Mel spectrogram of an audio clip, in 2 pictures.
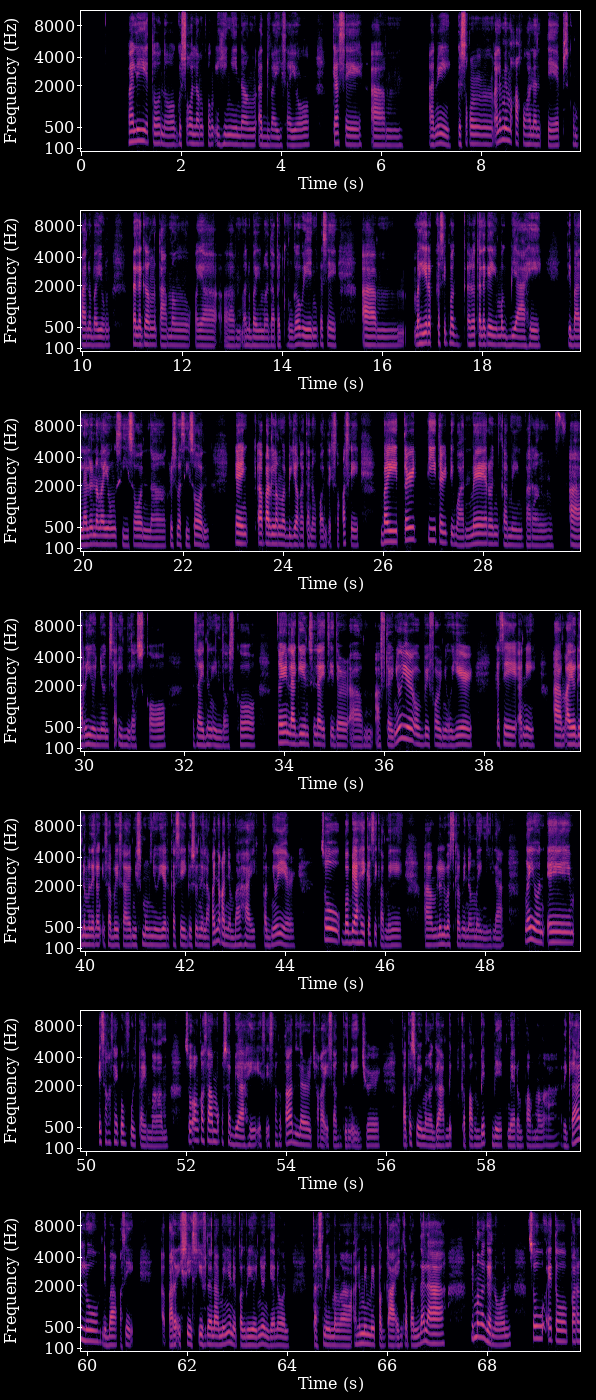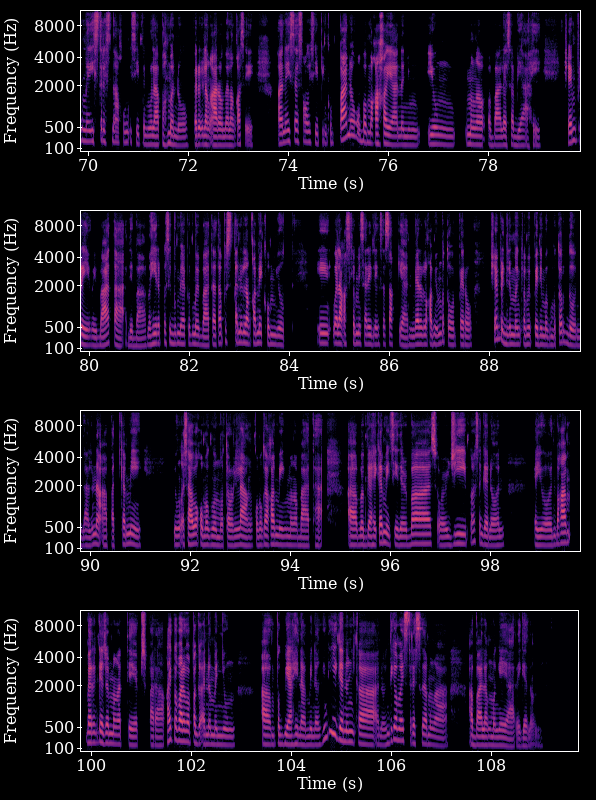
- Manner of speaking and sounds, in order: tapping; other background noise; in English: "after New Year or before New Year"; laughing while speaking: "pa man"
- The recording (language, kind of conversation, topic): Filipino, advice, Paano ko makakayanan ang stress at abala habang naglalakbay?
